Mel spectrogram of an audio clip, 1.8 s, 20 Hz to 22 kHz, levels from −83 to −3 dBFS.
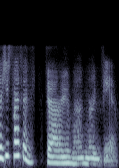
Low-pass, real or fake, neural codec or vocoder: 7.2 kHz; fake; codec, 16 kHz, 0.5 kbps, FreqCodec, smaller model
